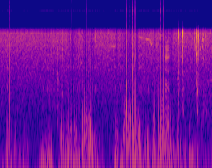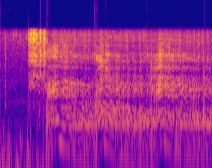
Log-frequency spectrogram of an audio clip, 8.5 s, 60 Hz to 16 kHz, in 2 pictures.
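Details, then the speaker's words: Yamaha YZF600R Genesis, bored and stroked (owner guesses 110 BHP), 20,000 miles, previously wrecked, new radiator and headers: a few sharp cranking pops, then it catches and settles into a steady, normal idle. "sound very good I'll make more videos soon"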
